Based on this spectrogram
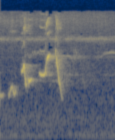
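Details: Japanese bush warbler singing while keeping out of sight. A short phrase opens with a held mid-pitched whistle, then quick higher notes step upward and end in a sharp downward sweep. The background is quiet.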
